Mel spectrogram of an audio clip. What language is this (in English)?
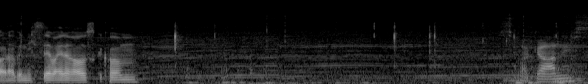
German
